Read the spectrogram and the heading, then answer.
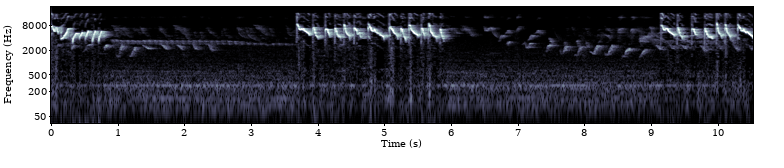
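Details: White-eye (pleci) song, played to prompt other white-eyes to sing: loud bursts of rapid, high, descending chirps, with a thin level whistle, quiet twittering in between and a faint steady hum beneath.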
